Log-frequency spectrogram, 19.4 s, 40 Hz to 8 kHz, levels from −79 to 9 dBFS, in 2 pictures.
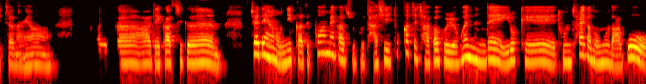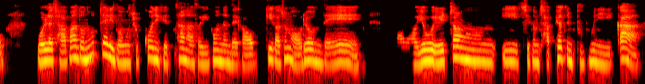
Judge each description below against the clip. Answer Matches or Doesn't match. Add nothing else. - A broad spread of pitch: Doesn't match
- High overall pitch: Doesn't match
